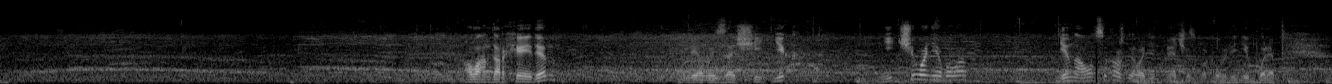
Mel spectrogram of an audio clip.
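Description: A large stadium crowd murmurs and chants steadily in the background.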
